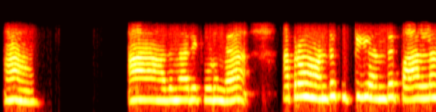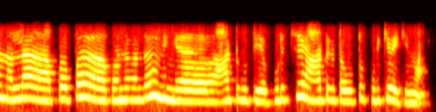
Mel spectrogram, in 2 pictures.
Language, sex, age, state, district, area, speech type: Tamil, female, 60+, Tamil Nadu, Tiruchirappalli, rural, conversation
